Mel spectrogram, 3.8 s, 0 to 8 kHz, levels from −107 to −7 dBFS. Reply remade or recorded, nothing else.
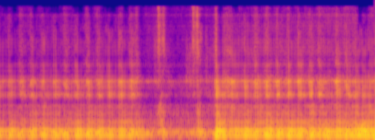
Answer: remade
